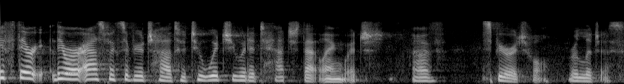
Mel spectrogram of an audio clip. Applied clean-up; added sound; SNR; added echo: neural mask model Resemble Enhance denoiser.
